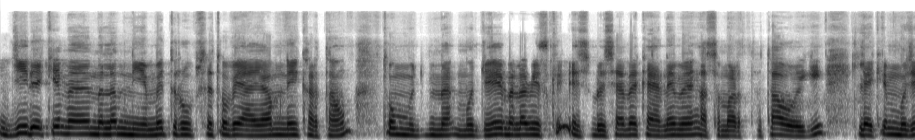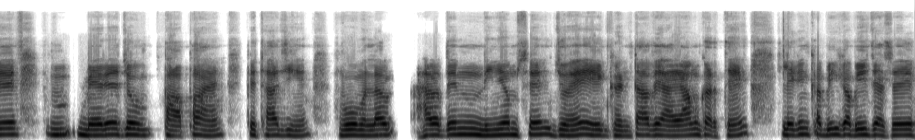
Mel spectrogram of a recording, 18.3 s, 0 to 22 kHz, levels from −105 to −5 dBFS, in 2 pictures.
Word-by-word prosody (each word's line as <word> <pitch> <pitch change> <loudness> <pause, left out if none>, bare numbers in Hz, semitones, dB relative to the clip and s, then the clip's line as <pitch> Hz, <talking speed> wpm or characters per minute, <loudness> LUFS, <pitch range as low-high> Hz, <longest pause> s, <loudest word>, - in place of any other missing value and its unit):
जी 175 +5 +1
देखिए, 190 +1 +2
मैं 185 -1 +2
मतलब 175 0 +3
नियमित 165 +2 +1
रूप 165 -3 0
से 165 - 0
तो 170 - +1
व्यायाम 150 -1 +2
नहीं 160 0 +1
करता 145 -3 -3
हूँ 160 - -2 0.3
तो 180 - +1
मुझ 160 -3 0
मैं 155 -1 0
मुझे 150 +3 +1
मतलब 165 0 +2
इसके 160 - -2 0.2
इस 140 0 -6
विषय 150 +1 0
में 160 +1 +1
कहने 150 +1 +1
में 160 +2 +1
असमर्थता 140 +1 -4
होएगी। 150 +3 +1 0.4
लेकिन 155 +3 0
मुझे 165 +2 +3 0.4
उम, 165 +2 -1
मेरे 155 +1 +3
जो 165 -1 +4 0.2
पापा 145 +3 -1
हैं, 145 +3 -3 0.2
पिताजी 150 -1 -2
हैं, 145 +5 -7 0.3
वो 155 +1 +4
मतलब 155 +1 +1 0.3
हर 155 +4 +2
दिन 165 +3 +1 0.2
नियम 160 +3 +2
से 170 0 +2
जो 155 -1 0
है 150 +3 +3
1 155 -2 0
घंटा 145 +3 -1
व्यायाम 150 +2 +2
करते 145 -2 -3
हैं। 175 +5 -3 0.4
लेकिन 165 +2 +1
कभी-कभी 165 0 +1
जैसे 155 +2 +1
155 Hz, 165 wpm, -13 LUFS, 150-165 Hz, 0.4 s, जो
